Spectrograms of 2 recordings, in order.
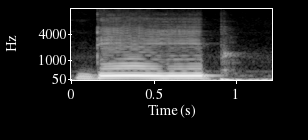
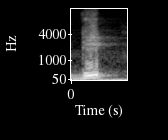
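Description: First: The vowel is held long. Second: The vowel is short and clipped. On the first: The speaker calls it right. "chữ y này là chữ y dài, mà chúng ta đọc deep" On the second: The speaker calls it wrong. "chúng ta không phải đọc là deep"

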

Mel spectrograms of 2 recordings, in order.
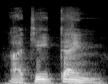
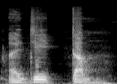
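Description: First: The word ends with a palatal n sound. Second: The word ends with an m sound. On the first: The word comes before a palatal sound. "Thì chúng ta phải chuyển cái anuswara này thành chữ nhờ" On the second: The word stands alone. "Chữ này nếu mà đứng một mình thì chúng ta đọc là ajitam"

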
